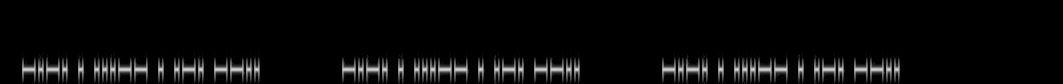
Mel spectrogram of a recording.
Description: Morse code, heard as a keyed tone, about 30 wpm, 700 Hz. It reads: CE3ERZ CE3ERZ CE3ERZ
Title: DXCC-100 Call Signs - 6 Characters - Repeated 3x - 30wpm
